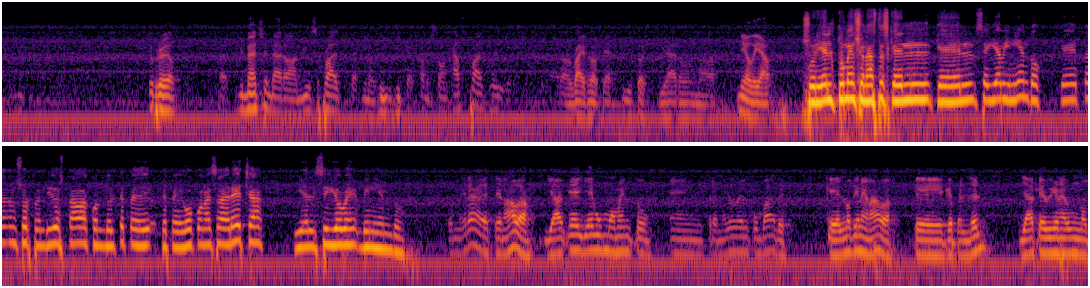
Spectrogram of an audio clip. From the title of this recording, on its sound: Post Fight Press Conference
